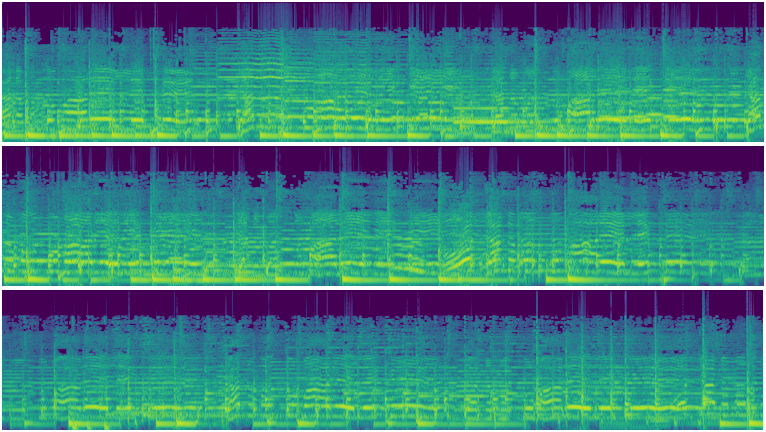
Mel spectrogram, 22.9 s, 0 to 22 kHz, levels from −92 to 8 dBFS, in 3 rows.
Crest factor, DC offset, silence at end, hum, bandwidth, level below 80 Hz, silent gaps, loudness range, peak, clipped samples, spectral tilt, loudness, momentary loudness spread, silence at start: 8 dB; under 0.1%; 0 s; none; 11.5 kHz; -34 dBFS; none; 4 LU; 0 dBFS; 0.5%; -6 dB/octave; -8 LUFS; 6 LU; 0 s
